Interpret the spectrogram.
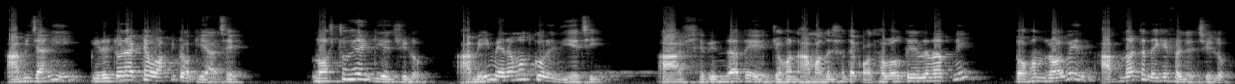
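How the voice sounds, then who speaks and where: A man's voice: fairly high pitch, sing-song, normal speed, fairly bright tone, recorded from a distance. Man voicing a clever, composed teenage boy detective. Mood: explaining.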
